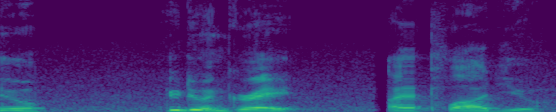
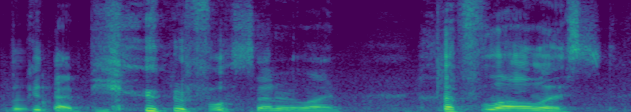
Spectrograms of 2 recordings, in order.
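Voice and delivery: laughing self-praise; 2 semitones higher than usual. Real, not acted. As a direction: laugh through mock-grand praise. Laughs while praising own center line.

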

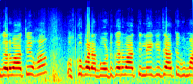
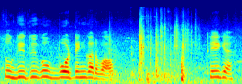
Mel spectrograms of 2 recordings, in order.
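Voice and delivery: low, softened, resigned rejection; hurt, sullen; 7 semitones lower, 7 dB quieter than usual. Acted. Girlfriend telling boyfriend to go to his rival, hurt and sullen. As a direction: withdraw from the fight, quietly wounded.

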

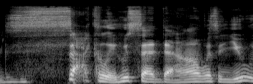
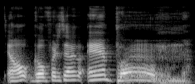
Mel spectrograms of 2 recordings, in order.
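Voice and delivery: ordinary talk, nothing marked

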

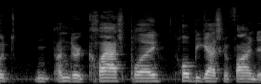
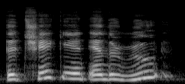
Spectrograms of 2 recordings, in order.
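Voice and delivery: slow, halting, higher and louder read-aloud with squeaky peaks; mocking Tony's reading; 6 semitones higher, 8 dB louder, much slower than usual. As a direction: ham up a clueless kid sounding out a story. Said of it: "this was Tony".

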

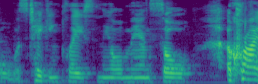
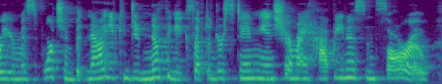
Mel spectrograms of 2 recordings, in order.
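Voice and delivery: put-on higher, anxious questioning girl; young woman pleading, raised pitch; young granddaughter; 6 semitones higher than usual. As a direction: coax answers from a mute grandfather. Valentine confides in grandfather.

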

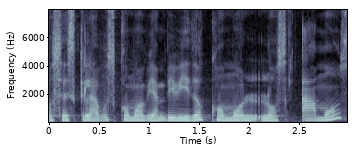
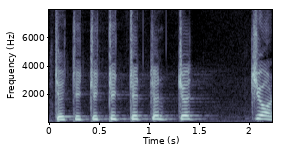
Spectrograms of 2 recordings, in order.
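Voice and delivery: higher, stammering yo yo yo; stuttering Moses; 5 semitones higher than usual. Retold or imitated. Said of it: "el Moisés era tartamudo".

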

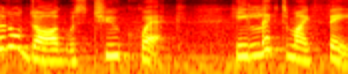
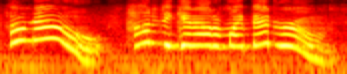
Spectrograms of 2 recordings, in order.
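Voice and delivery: high, loud and fast, in sudden alarm; alarmed cry; 6 dB louder than usual. A narrator's reading. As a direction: panic as the dog charges in. Dog bursts in, alarm.

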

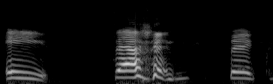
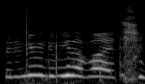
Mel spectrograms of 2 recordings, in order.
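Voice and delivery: laughing; 6 semitones higher, 7 dB louder than usual. Real, not acted. Laughing at him.

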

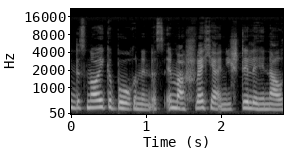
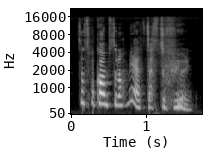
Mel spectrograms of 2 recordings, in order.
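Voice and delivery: fast, high, loud threat; angry shout; 7 semitones higher, 6 dB louder, faster than usual. A narrator's reading. Scarlett yells a quick threat at Prissy, loud and high. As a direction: threaten her in a rushed yell. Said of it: "schrie sie".

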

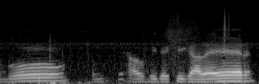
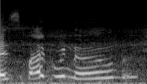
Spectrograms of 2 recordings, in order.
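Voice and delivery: high, loud panicked cry; panicking gamer; 6 dB louder than usual. Real, not acted. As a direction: freak out as it goes dark. Panicking in dark game.

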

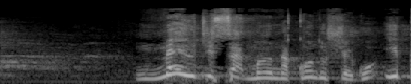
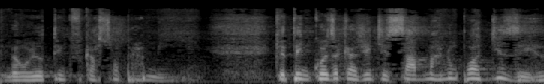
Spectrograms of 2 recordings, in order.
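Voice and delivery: quiet inner musing; 7 semitones lower, 7 dB quieter than usual. Acted.

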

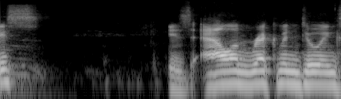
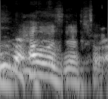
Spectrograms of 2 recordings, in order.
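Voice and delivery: playful demand; 7 semitones higher, much faster than usual. Real, not acted. Teasing demand.

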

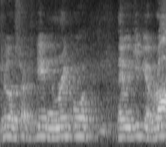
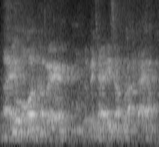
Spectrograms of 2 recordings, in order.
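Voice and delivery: low, croaking drill instructor bark, much lower and softer; a recruit imitating the drill instructor's low frog croak; 11 semitones lower, 5 dB quieter than usual. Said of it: "You had to actually talk like a frog".

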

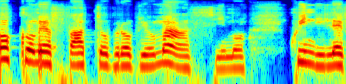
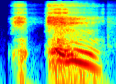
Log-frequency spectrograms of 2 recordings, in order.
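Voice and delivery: short real cough; quick cough between phrases; 5 semitones higher, 4 dB louder than usual. Real, not acted. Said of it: "sono un po' malata".

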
